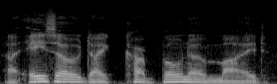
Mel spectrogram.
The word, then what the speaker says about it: azodicarbonamide: Well, but let's look at a few of the particularly interesting additives that are in the book, like azodicarbonamide.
